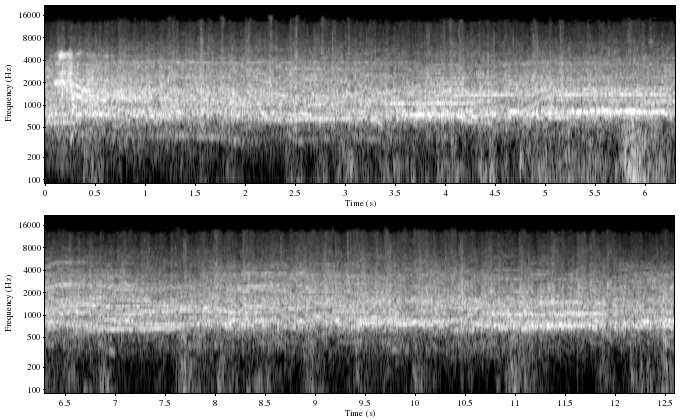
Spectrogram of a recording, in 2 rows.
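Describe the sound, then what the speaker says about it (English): A wrestling arena crowd in WWE 2K20, the video game, roars in a steady, broad wash of cheering. It holds fairly even throughout, with occasional louder swells. "the crowd is going nuts out here"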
